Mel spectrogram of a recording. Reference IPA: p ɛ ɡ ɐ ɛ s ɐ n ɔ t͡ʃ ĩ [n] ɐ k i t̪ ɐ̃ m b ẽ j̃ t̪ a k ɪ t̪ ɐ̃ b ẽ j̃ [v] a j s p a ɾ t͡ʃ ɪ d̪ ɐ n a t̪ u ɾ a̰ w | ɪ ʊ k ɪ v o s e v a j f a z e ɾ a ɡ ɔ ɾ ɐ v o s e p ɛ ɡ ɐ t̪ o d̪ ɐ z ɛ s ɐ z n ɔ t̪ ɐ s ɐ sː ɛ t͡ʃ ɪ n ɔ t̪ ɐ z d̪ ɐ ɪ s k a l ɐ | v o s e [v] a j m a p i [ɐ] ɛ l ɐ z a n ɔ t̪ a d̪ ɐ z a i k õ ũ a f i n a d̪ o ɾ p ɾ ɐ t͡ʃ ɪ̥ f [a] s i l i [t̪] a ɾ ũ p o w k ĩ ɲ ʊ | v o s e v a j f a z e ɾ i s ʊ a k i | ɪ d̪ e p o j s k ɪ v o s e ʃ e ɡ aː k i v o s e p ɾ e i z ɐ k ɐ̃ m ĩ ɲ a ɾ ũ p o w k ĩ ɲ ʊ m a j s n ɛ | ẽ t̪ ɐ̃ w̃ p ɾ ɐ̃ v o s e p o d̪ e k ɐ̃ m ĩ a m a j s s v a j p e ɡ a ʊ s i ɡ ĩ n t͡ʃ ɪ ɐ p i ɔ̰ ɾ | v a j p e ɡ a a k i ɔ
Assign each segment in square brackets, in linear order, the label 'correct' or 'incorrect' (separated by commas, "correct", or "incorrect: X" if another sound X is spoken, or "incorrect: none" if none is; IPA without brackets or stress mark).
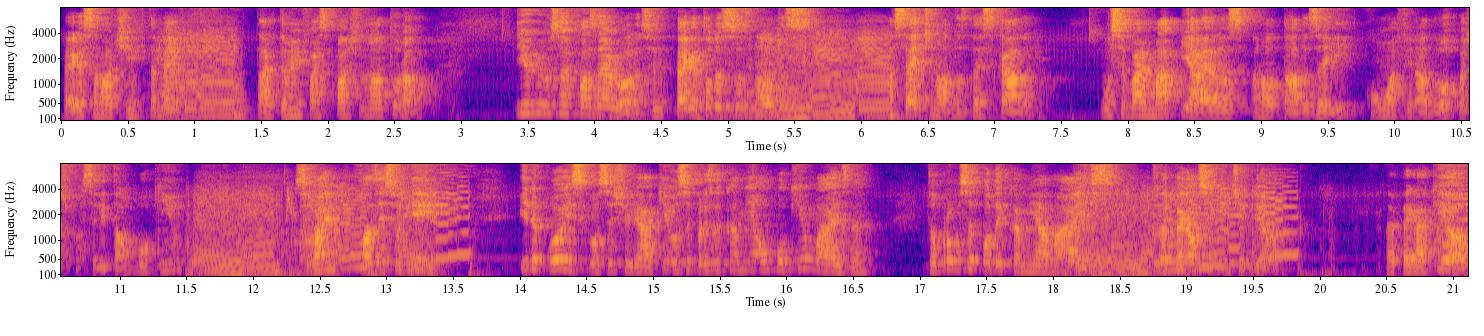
incorrect: ɲ, incorrect: f, correct, incorrect: a, correct, correct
